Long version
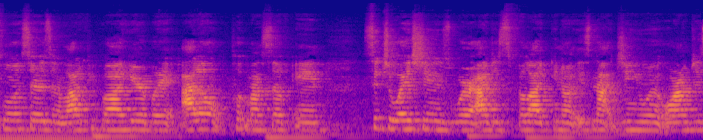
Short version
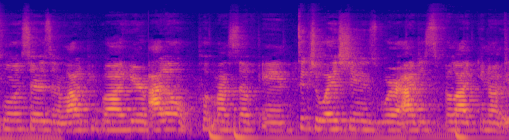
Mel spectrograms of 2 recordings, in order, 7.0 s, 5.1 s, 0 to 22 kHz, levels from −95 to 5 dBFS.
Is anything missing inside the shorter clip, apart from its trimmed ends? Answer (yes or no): yes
